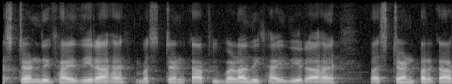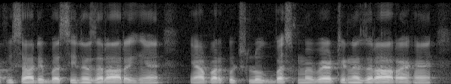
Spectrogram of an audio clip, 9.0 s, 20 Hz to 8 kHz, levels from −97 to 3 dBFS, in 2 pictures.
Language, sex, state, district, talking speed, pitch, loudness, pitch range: Hindi, male, Chhattisgarh, Raigarh, 225 wpm, 100 Hz, -26 LUFS, 95-105 Hz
